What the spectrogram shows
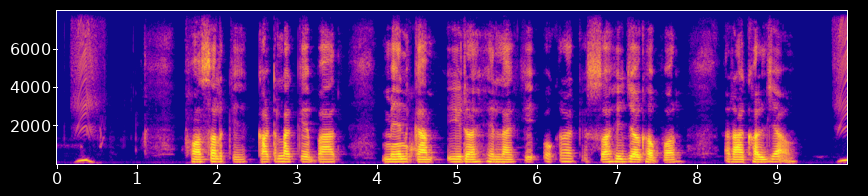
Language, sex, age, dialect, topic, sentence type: Bhojpuri, male, 18-24, Southern / Standard, agriculture, statement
